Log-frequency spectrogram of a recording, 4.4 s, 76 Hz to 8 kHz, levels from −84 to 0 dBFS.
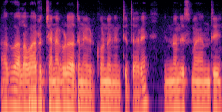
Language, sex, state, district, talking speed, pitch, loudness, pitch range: Kannada, male, Karnataka, Koppal, 110 wpm, 90 Hz, -19 LUFS, 90-95 Hz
